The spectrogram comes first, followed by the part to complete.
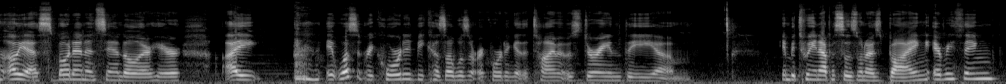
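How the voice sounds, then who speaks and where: Hosting a casual gameplay video, a woman thinks aloud while she plays, offering relaxed role-play game commentary. Her voice is mid-range and fairly bright, at a moderate pace.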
